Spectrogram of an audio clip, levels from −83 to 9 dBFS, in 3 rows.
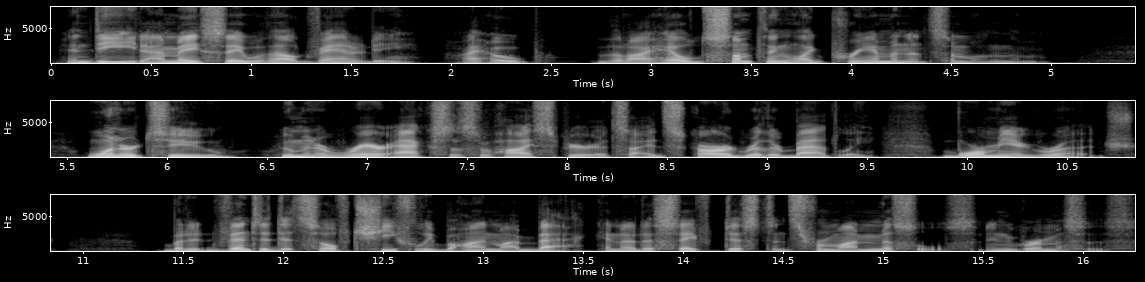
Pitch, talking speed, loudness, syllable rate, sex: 90 Hz, 195 wpm, -21 LUFS, 5.9 syllables/s, male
